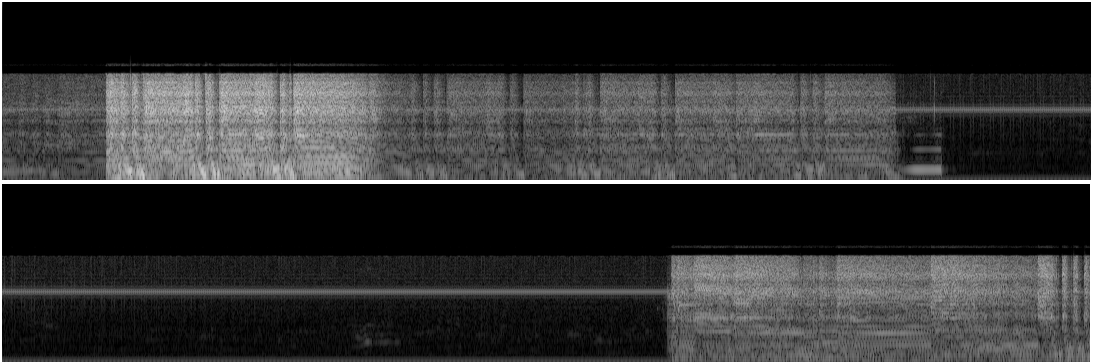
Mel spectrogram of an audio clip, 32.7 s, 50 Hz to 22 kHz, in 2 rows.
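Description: Live heavy metal band with distorted electric guitar through Marshall amplification. The band plays loudly for about four seconds, then the guitar continues more quietly. About 14 seconds in, the sound cuts out to a lone steady high tone for roughly twelve seconds, then the guitar comes back.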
